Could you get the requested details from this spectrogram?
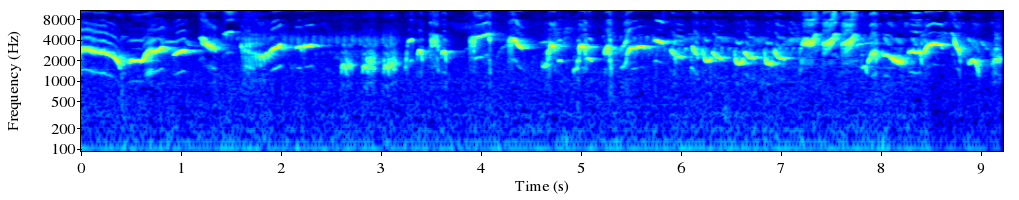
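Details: Albino Chinese hwamei, captive-bred and originally from China, sings a loud varied stream of whistled phrases, rising and falling notes and slurred trills that run almost without pause.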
